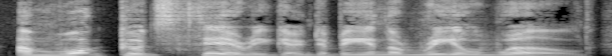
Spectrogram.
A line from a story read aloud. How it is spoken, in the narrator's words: said Harry loudly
